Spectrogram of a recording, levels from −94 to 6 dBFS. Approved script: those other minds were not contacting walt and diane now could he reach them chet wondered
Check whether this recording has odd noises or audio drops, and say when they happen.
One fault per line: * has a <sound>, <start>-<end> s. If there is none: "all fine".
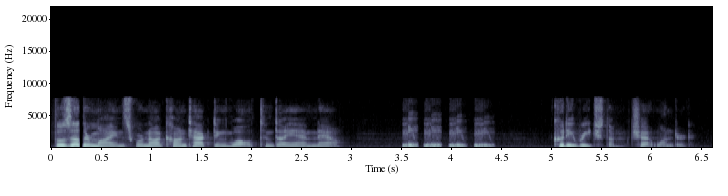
* has a dropout, 0.3-0.3 s
* has a laugh, 3.5-4.4 s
